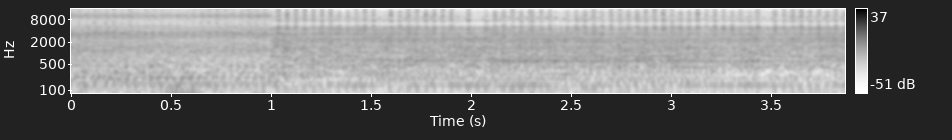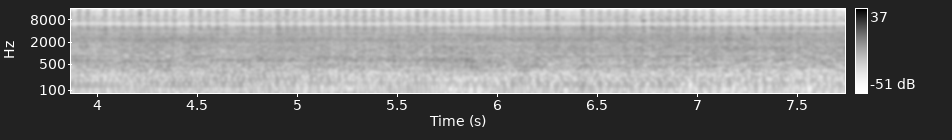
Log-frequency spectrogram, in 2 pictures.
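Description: A plate compactor engine runs with a loud steady rattling drone.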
